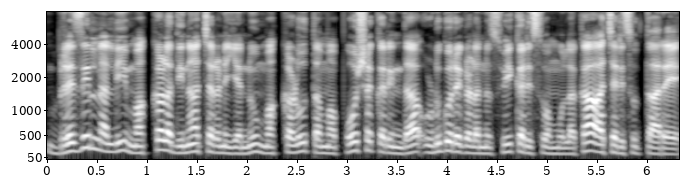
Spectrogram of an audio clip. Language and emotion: Kannada, neutral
